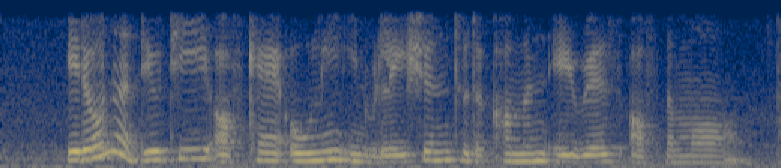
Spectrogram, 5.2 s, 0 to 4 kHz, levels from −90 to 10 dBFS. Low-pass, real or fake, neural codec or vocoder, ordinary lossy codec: 3.6 kHz; fake; vocoder, 44.1 kHz, 128 mel bands every 256 samples, BigVGAN v2; none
